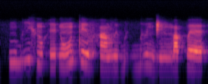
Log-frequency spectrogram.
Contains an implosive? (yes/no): yes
